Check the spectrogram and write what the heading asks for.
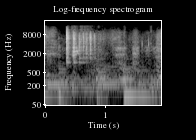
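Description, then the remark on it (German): A die is rolled beside the Rhine and clatters across a hard surface in a quick burst of sharp clicks, then settles on a 6, with a few fainter taps afterward over a low background hum. “Ich muss einmal kurz gucken, dass ich würfel, ohne dass der Würfel in den Rhein fällt.”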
